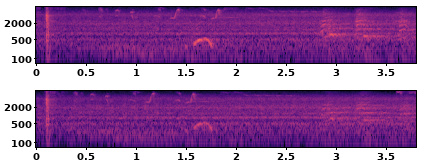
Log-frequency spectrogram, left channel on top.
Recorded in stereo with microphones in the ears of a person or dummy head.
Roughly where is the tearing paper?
Centre.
